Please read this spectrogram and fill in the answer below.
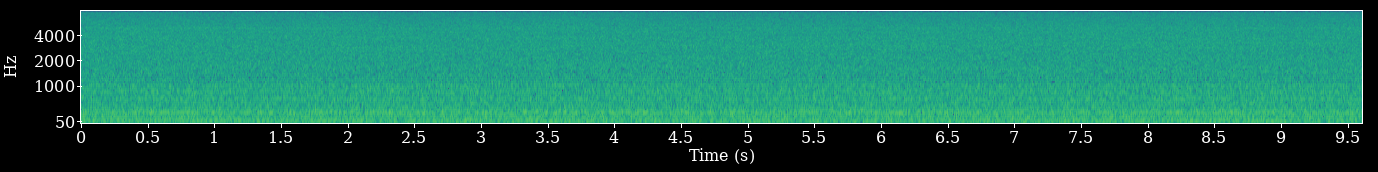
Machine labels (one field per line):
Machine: fan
